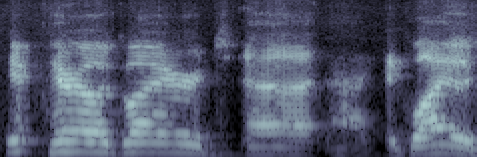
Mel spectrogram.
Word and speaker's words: Pero Aguayo: He killed Pero Aguayo Jr. Yeah. That's how you pronounce it.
